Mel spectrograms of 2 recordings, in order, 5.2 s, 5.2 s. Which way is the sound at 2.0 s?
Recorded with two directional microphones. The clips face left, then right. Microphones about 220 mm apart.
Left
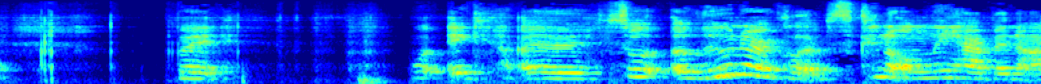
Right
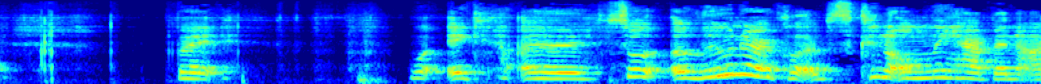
55° right (ahead or behind).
